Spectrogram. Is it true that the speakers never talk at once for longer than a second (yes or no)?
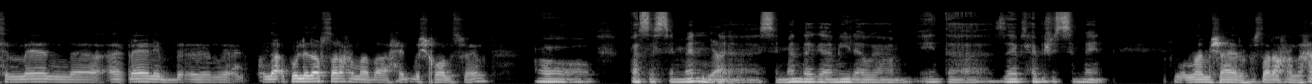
yes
